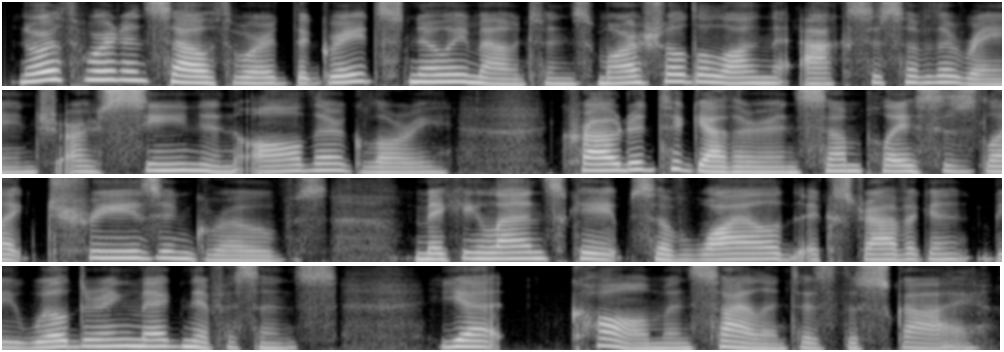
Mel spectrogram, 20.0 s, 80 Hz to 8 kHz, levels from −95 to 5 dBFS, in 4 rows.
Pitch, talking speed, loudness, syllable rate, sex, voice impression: 200 Hz, 130 wpm, -19 LUFS, 4.0 syllables/s, female, very feminine, adult-like, slightly soft, slightly intellectual, slightly calm, slightly kind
